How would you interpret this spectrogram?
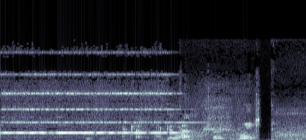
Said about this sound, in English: Okay, you were telling me about your notice that you had out, the phone rang.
